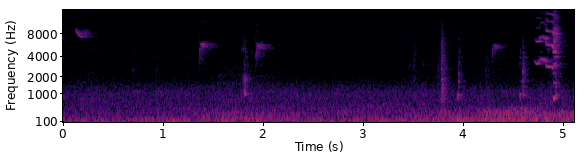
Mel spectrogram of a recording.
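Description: Small birds chirping in short, high calls, with a quick trill of chirps near the end. A few light clicks and taps come from the cleaver being settled into the sharpener's clamp.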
